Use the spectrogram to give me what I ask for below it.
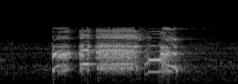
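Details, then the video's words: A rooster crows loudly: a harsh, buzzy cock-a-doodle-doo of about 1.3 seconds, broken by brief gaps into several parts with rich harmonics, followed by a quiet background. "Rooster Crowing Loud"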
